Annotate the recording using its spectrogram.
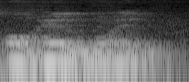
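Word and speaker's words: אהל מועד: it it is uh uh pronounced as ohelmil. It's o e l m o e d.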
